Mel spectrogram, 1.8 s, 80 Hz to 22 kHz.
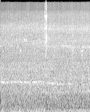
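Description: A 1970 Dodge Challenger R/T with a rough cam idles nearby, a steady low lumpy rumble that holds even throughout, with a brief faint high tick partway in.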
